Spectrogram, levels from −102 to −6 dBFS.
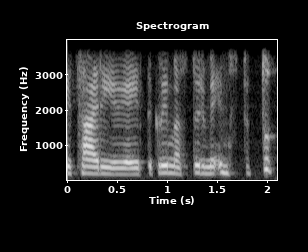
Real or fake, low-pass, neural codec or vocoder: real; 3.6 kHz; none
